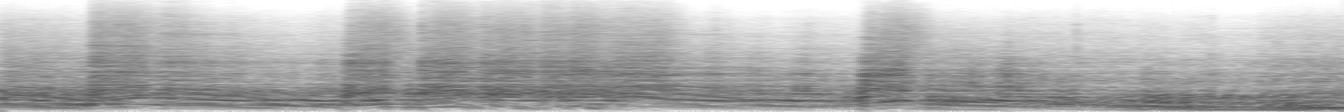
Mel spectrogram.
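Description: A Dodge Charger's engine is revved hard through its exhaust about three times. The engine note climbs and falls with each rev, as the car is shown off for loudness.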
